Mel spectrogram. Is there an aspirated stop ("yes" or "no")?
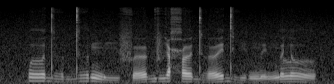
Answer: no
